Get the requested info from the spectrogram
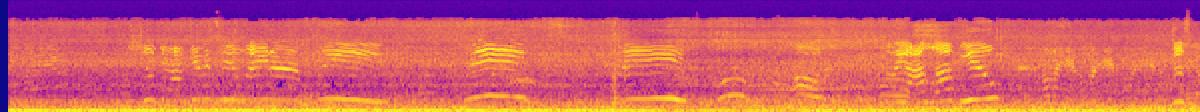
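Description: Riders on a reverse-bungee slingshot ride screaming in a string of short, high cries that rise and fall, over a steady low rumble of wind on the ride-mounted camera.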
